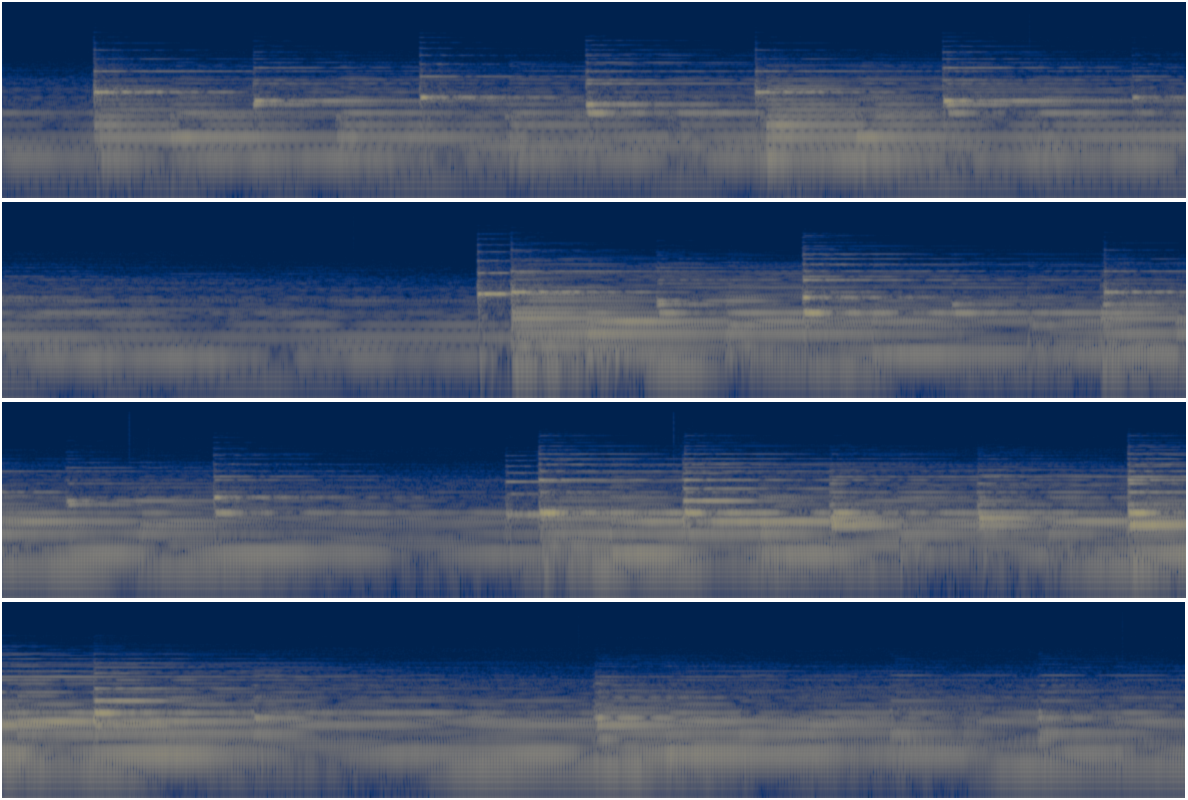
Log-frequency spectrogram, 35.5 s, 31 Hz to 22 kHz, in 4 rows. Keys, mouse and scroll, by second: 9.0 alt+right click, 10.1 w, 10.8-12.3 drag, 12.9 alt+click, 13.7 alt+right click, 14.6 click, 14.8-20.5 drag, 21.4 alt+click, 22.0 alt+middle click, 22.3 click, 23.3 right click, 24.3 click, 29.1-30.7 alt+middle drag, 30.7 click, 35.2 alt+click.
